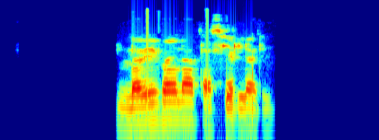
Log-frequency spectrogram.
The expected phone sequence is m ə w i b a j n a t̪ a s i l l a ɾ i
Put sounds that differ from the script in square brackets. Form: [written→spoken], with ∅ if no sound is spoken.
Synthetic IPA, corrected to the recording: [m→n] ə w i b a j n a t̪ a s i [l→ɾ] l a ɾ i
